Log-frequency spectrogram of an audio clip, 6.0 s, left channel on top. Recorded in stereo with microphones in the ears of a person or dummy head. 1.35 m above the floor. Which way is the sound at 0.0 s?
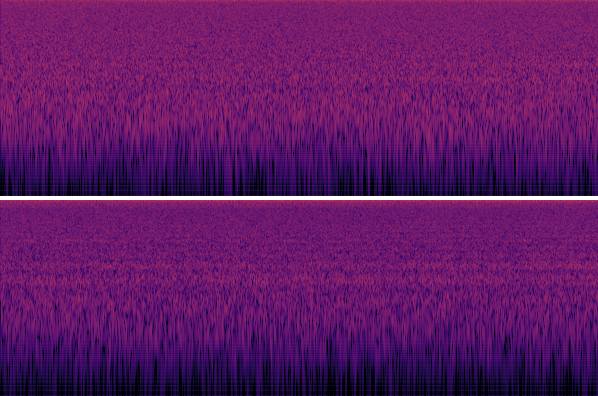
30° right (ahead or behind).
